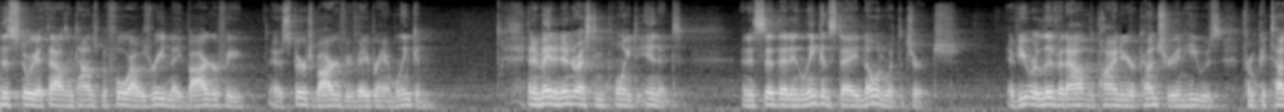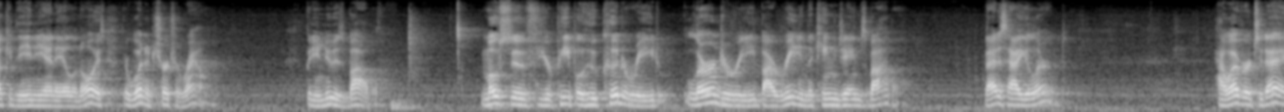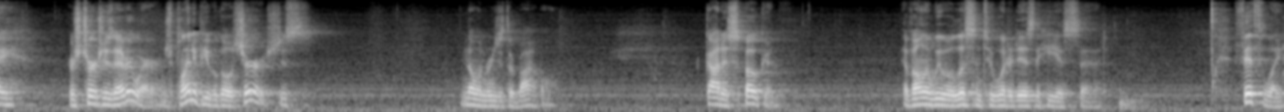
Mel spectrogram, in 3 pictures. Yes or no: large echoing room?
yes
